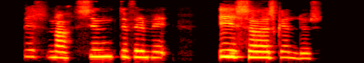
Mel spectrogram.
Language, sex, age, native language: Icelandic, male, 12, Icelandic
